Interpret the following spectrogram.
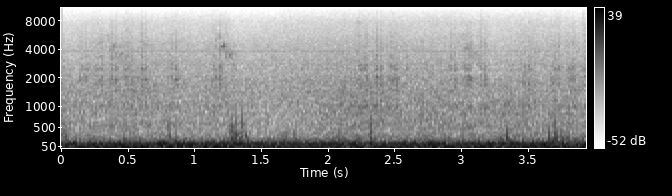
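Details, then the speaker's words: Chrysler 300 after PCM replacement for misfire from injector circuit stuck on: at tailpipe, idle puffs uneven with dropped beats, still a slight miss, white fuel smoke gone; owner suspects fouled spark plug, warming up. "It's definitely still got a miss. It could be a fouled plug now. We'll let it warm up and see what happens. That's pretty bad. Still has a little miss at idle, but I think it's trying to go away."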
